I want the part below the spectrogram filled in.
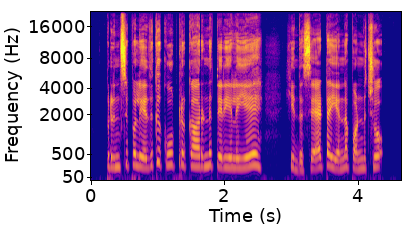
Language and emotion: Tamil, fearful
